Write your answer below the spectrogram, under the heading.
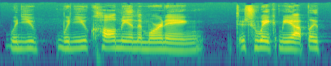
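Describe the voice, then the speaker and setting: Lower-voiced woman chatting candidly. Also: steady tone, brisk, dry recording, clean studio sound. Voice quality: big, projecting voice. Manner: candid, self-deprecating storytelling. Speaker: podcast co-host. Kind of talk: casual conversational podcast talk.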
